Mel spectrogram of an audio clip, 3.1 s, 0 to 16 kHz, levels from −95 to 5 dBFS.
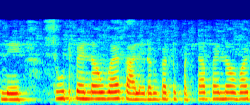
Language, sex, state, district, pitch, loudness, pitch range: Hindi, female, Uttar Pradesh, Deoria, 225 Hz, -14 LUFS, 210-230 Hz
